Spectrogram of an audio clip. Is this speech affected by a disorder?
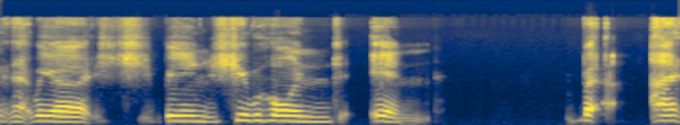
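Yes: cerebral palsy.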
